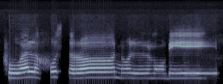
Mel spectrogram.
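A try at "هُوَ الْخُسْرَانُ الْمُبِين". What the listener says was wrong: Bagus, nggak apa-apa. Terus tinggal kho-nya dilatih nih, ada kho lagi di sini.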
